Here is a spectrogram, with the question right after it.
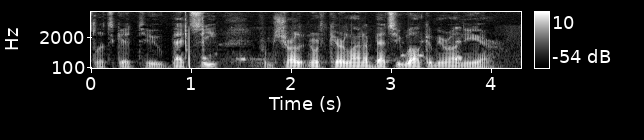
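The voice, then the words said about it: Hoarse voice from a chest cold. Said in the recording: “I have a chest cold, which is why my voice is like this.”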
